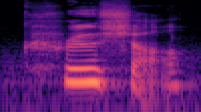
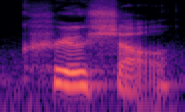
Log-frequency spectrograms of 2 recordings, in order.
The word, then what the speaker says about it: crucial: need it so the pronunciation really quick the pronunciation is crucial crucial crucial um sometimes I know some students have a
